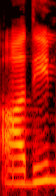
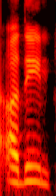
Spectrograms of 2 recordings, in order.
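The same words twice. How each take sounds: First: आधीन said with a long आ at the start; Hindi में गलत उच्चारण आधीन, लंबा आ; wrong long vowel. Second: अधीन said with a short अ at the start; शुद्ध उच्चारण अधीन, छोटा अ; correct short vowel. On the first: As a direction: stretch the first vowel of आधीन, aadheen. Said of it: "जैसे आधीन बोल देते हैं". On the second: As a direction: clip the first vowel of अधीन, adheen. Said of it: "शुद्ध रूप होता है अधीन". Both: Shown as a demonstration.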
